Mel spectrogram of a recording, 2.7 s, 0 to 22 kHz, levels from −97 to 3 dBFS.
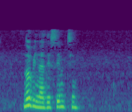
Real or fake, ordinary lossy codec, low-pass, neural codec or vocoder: real; MP3, 96 kbps; 7.2 kHz; none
